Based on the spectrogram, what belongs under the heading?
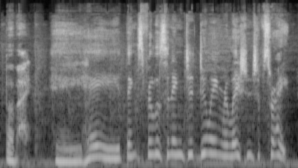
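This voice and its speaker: A dating coach and podcast host in her 50s reads listener comments aloud on her casual solo show and then answers them, chatty, exasperated and stumbling over restarts. She speaks at a moderate pace in a high-sitting voice with big pitch swings, and faint music plays behind her.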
